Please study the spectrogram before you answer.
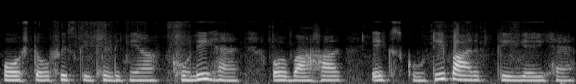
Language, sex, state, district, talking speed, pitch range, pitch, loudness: Hindi, female, Gujarat, Gandhinagar, 145 wpm, 185-200 Hz, 195 Hz, -19 LUFS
